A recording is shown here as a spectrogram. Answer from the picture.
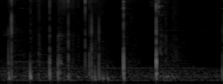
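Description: Faint, irregular clicks and light crackling at a hot nonstick appe pan of cooking vadas, about ten sharp ticks in two seconds.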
